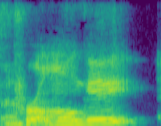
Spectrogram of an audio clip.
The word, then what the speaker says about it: promulgate: That I think it's promulgate. I say it like Colgate, promulgate.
